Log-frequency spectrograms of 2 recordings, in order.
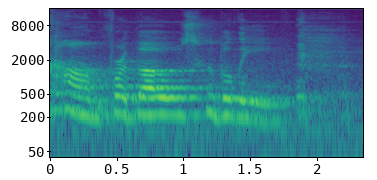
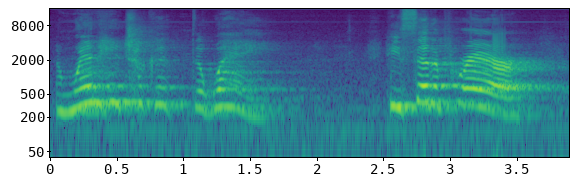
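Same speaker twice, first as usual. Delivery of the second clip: normal talking voice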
